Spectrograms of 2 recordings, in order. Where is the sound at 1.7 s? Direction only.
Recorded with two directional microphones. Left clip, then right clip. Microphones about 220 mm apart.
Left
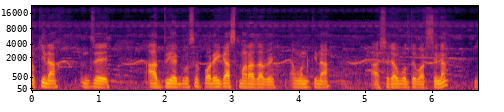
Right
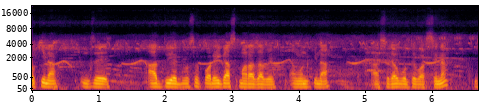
5° left (ahead or behind).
